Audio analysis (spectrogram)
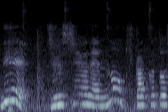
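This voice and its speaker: Light background noise sits behind the speaker. She is a woman with a high voice. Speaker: shop staff host. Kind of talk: livestream announcement.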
